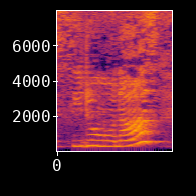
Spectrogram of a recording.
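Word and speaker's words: Pseudomonas: और सीडो की spelling P से शुरू होगी. पी इज साइलेंट, जैसे निमोनिया में होता है ना बेटा, पी साइलेंट होता है, ऐसे ही इसमें सीडोमोनास में एस से स्पेलिंग है, मगर the first alphabet is पी, इट इज सीडोमोनास.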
